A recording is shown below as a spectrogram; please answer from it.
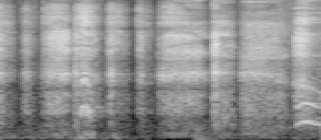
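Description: A man gasping and breathing hard in excitement, with breathy laughter, breaking into a voiced 'oh' near the end.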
